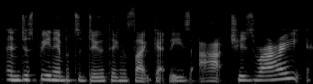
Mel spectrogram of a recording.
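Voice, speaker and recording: Chatting casually as she builds on a Minecraft live stream, a woman rambles and restarts often, sounding congested with a slight cough. She speaks at a medium pitch and normal speed in a fairly bright tone, with clean studio sound and no room sound.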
